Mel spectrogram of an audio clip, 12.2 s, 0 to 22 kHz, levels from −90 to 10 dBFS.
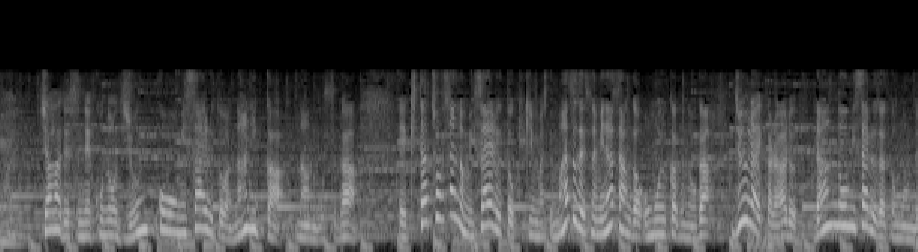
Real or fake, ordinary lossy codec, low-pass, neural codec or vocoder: real; none; none; none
